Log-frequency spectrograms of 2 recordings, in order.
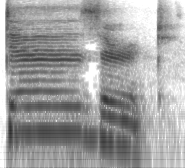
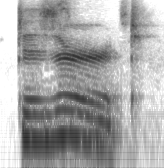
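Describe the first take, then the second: First: "desert" with a long, held "DES"; first-syllable stress. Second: "dessert" with a long, held "SSERT"; second-syllable stress. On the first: Teacher leading repeat-after-me, long first-syllable stress on "desert". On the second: Teacher leading repeat-after-me, long second-syllable stress on "dessert". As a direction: stretch the last syllable of "dessert". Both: Shown as a demonstration. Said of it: "say these words with me".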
